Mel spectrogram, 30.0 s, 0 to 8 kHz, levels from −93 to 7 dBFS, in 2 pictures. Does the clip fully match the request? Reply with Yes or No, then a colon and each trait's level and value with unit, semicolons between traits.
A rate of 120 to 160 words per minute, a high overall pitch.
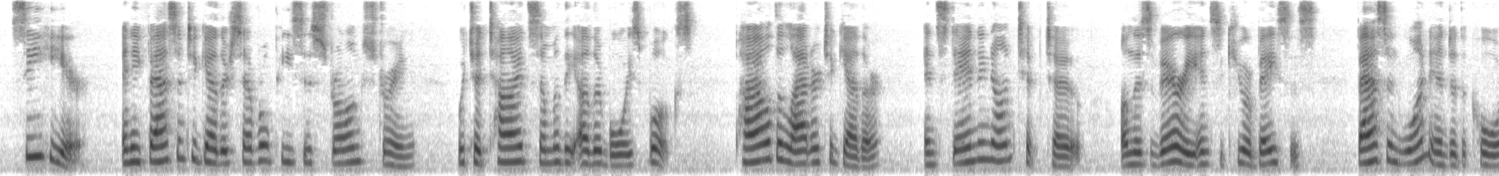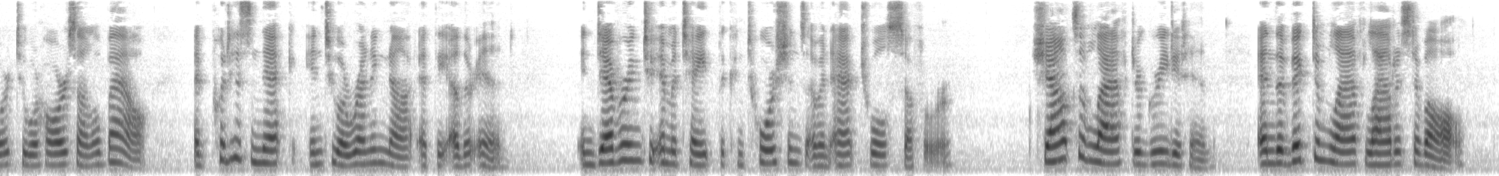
Yes: average, 150 wpm; high, 220 Hz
